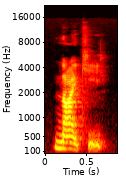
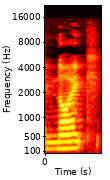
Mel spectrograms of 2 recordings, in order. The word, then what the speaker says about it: Nike: This is Nike. Nike. There are some people who say Nike and technically that's incorrect, but honestly I wouldn't correct somebody if they said Nike because lots of people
